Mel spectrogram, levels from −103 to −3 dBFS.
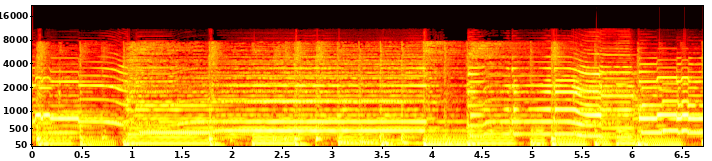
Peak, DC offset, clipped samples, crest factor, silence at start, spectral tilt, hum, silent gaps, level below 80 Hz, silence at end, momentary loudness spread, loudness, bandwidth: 0 dBFS; under 0.1%; under 0.1%; 14 dB; 0 s; -4.5 dB/octave; none; none; -24 dBFS; 0 s; 7 LU; -13 LUFS; 10.5 kHz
